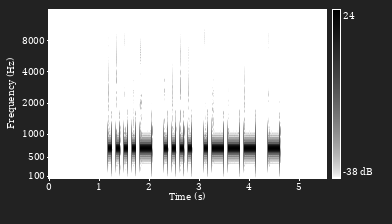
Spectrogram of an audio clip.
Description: Morse code, heard as a keyed tone, about 15 wpm, 700 Hz. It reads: 4HJT
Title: Four Challenging Letter-Number Combinations 15wpm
